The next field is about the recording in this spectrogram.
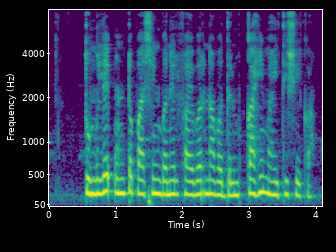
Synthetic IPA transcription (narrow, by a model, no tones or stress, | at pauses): t̪umleʔuɳʈəpaɕiːnbənelfajbəɾnabəd̪əlkaɦiːmaɦit̪iːɕeka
